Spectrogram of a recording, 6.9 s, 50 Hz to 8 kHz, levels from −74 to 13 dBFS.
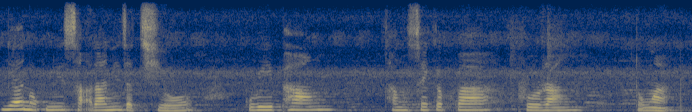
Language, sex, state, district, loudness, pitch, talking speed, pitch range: Garo, female, Meghalaya, West Garo Hills, -18 LUFS, 220 Hz, 80 wpm, 205-235 Hz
